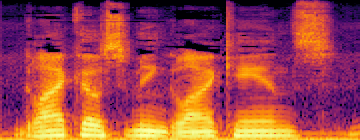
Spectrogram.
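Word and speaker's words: glycosaminoglycans: There is a substance produced in the human body called glyco. I've already butchered it, so let me start over here. Glycosamine glycans, GAGs.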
